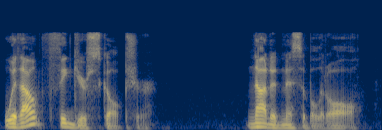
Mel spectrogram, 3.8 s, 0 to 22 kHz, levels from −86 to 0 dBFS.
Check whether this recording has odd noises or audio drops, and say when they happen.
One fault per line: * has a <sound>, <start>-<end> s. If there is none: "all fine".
all fine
